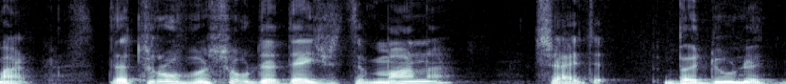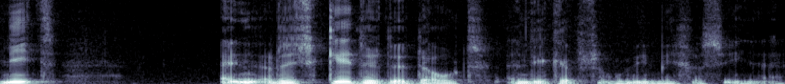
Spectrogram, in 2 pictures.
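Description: A man speaks at a moderate pace in a dark, mellow, somewhat breathy tone. He leaves long, frequent pauses against a quiet background. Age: 80s+. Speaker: concentration camp survivor, war witness. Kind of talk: interview answer. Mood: grave, recalling wartime horror. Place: home room. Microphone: lapel.

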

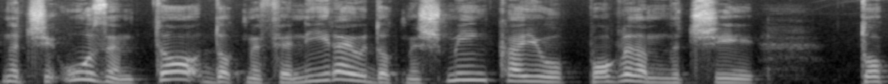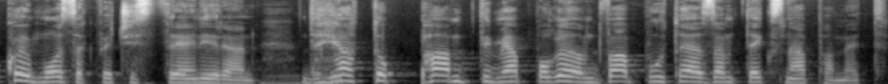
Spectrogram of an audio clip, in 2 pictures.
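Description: A woman's medium-pitched voice, dark and mellow, with lively intonation, a fairly quick pace and a quiet background. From eastern Croatia (Slavonia), childhood partly in Switzerland; Croatia. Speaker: stage and screen actress; screen actress. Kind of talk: interview. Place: hall. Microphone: lapel.

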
